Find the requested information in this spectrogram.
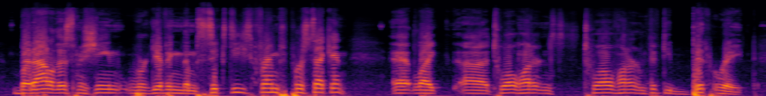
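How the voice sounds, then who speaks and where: With an American accent, a man talks at a moderate pace and medium pitch in an unremarkable speaking voice with ordinary pitch variation. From West Virginia. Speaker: live stream host. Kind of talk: casual chat.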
